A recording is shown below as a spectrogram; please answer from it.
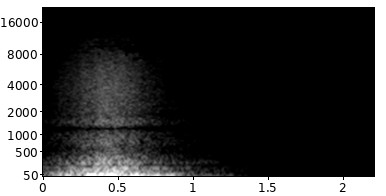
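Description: Whoosh transition sound effect: one rush of noise, heaviest in the bass, that swells and fades within about a second.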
